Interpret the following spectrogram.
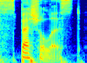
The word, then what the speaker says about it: specialist: So that's a specialist. Spe-cia-list. Stress is on the first syllable - SPEcialist.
